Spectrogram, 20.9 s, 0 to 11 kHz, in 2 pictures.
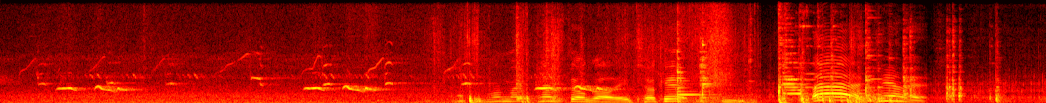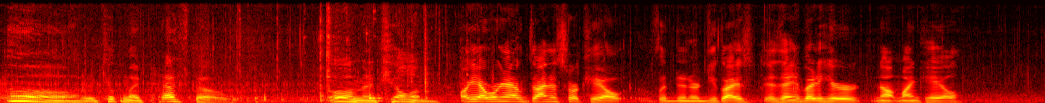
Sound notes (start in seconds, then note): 0.0 birds chirping; 6.4 clatter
